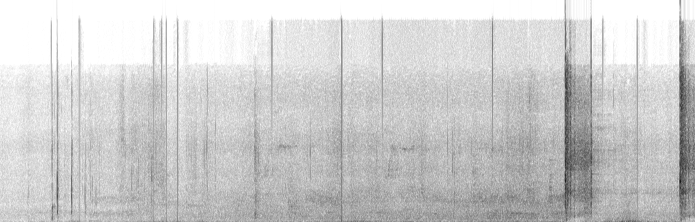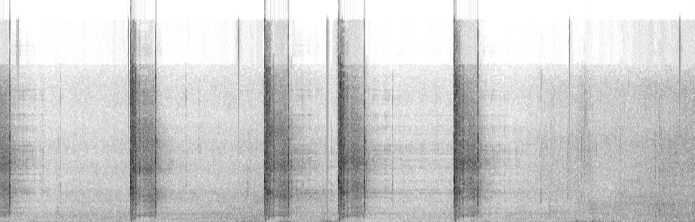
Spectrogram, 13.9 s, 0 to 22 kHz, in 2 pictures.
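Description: Sharp, snappy shots from a Hatsan Bullmaster 5.5mm semi-automatic air rifle fired at a bottle, a quick series of about six cracks spaced a second or so apart over outdoor wind noise.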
